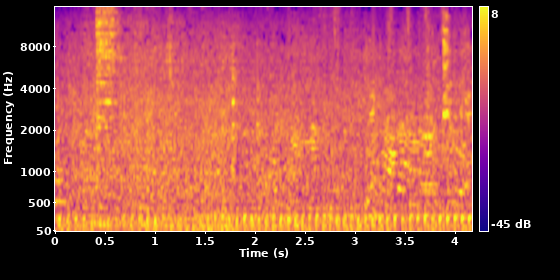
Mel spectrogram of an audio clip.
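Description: Steady low engine rumble of street traffic, with indistinct voices in the background.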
